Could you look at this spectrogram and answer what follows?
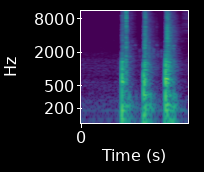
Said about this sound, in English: I'm going to walk to the door and knock.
